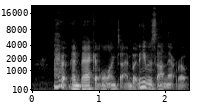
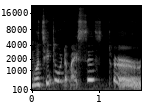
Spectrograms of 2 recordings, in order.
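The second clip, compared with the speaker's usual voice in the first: put-on much higher, slow, frightened child's plea; childlike panicked cry. Recalling her sister in danger, high frightened plea. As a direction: cry out like a terrified eight-year-old. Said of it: "I was like".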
